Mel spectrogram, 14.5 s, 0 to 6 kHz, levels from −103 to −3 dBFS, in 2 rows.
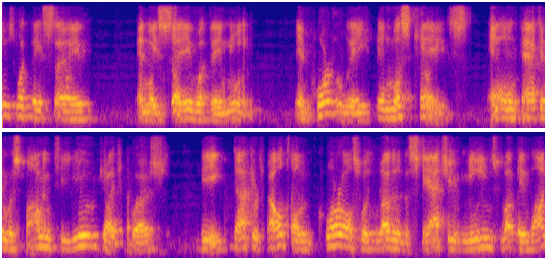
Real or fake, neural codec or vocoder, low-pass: fake; codec, 24 kHz, 1.5 kbps, HILCodec; 5.4 kHz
